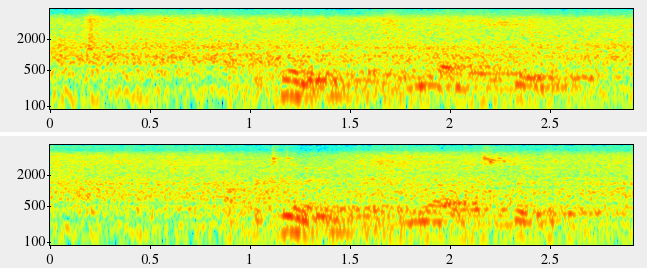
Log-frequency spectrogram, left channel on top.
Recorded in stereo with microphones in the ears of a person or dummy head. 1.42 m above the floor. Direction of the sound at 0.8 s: 45° right (ahead or behind).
